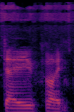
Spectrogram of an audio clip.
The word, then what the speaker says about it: Dav: And by the way, yes, if you notice, the author's name is Dav Pilkey. It's Dave spelt without an E.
